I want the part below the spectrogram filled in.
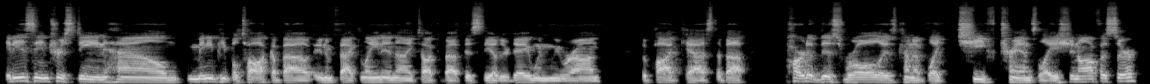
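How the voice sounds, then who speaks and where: A man's voice: lowish voice, moderate pace, a bit bright. A man hosting a podcast panel conversation, reflective and enthusiastic as he hands the floor to guests. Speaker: podcast host.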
